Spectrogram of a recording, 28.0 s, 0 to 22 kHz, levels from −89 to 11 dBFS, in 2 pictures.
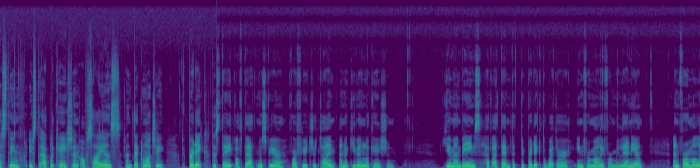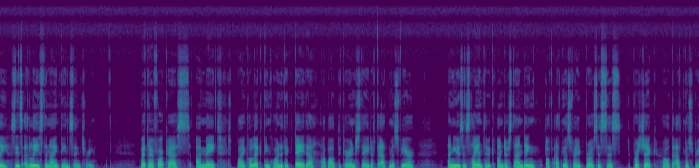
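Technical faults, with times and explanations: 4.33 s to the end: channel delay (comb filtering). From here one channel trails the other by roughly a third of a millisecond, so the mono sum cancels the speech at evenly spaced frequencies, first near 1.5 kHz, leaving it hollow and phasey.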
